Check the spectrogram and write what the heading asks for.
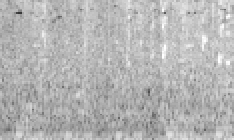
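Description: Live NBA arena sound during play: crowd noise with arena music over it, and a few short sneaker squeaks on the hardwood court.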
